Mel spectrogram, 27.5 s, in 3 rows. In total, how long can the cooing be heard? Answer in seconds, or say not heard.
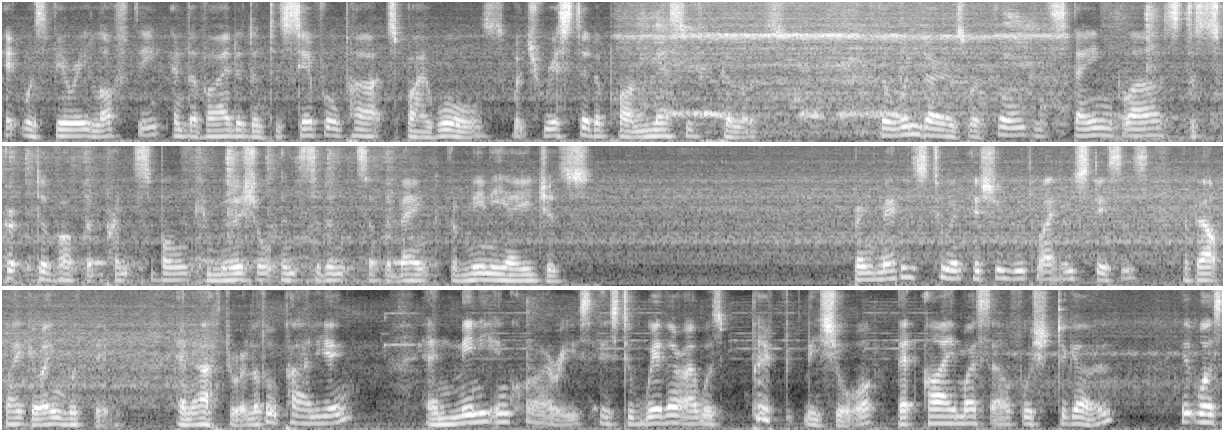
8 s.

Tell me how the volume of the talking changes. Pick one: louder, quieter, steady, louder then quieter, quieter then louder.
steady.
